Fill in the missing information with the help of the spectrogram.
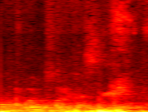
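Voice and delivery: hushed, intense and brave; dramatic investigator. Pretend. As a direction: announce it like a horror hero. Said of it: "how visceral I went".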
